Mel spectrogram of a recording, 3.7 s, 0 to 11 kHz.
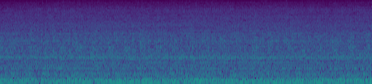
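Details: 1959 Chevrolet Bel Air during battery and charging test after revving to 2500-3000 rpm: steady even idle with low rumble, no knocks or misses; charging system normal at 14.83 V loaded, 41 mV ripple; normal idle.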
